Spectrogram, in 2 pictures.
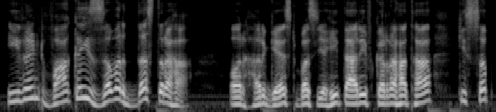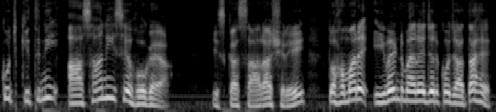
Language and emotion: Hindi, happy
